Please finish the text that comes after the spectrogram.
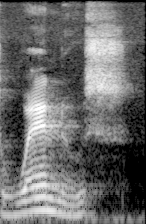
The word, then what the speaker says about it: Venus: is what wayne because v in latin is actually pronounced as a w the e sound in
